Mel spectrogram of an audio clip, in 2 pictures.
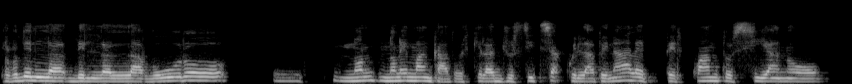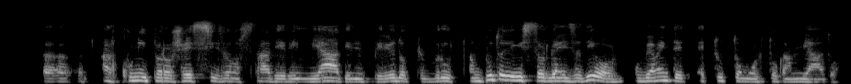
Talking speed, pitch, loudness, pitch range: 130 wpm, 150 Hz, -24 LUFS, 140-165 Hz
